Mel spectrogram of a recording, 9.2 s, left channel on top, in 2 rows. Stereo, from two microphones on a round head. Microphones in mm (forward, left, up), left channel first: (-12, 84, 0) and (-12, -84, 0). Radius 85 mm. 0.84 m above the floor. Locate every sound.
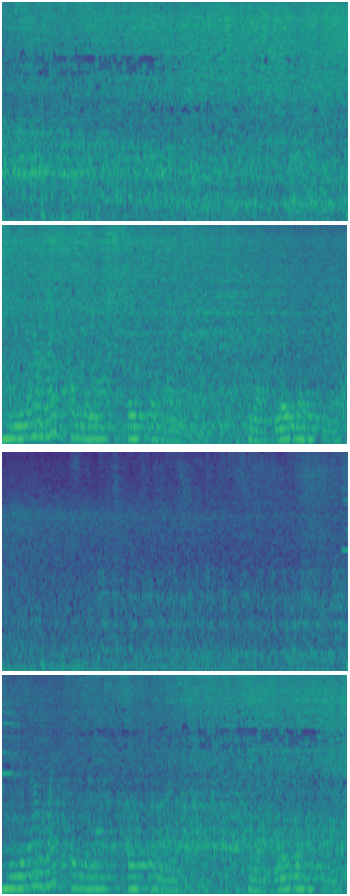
4.6 s a man speaking: 20° left (ahead or behind), 0.7 m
